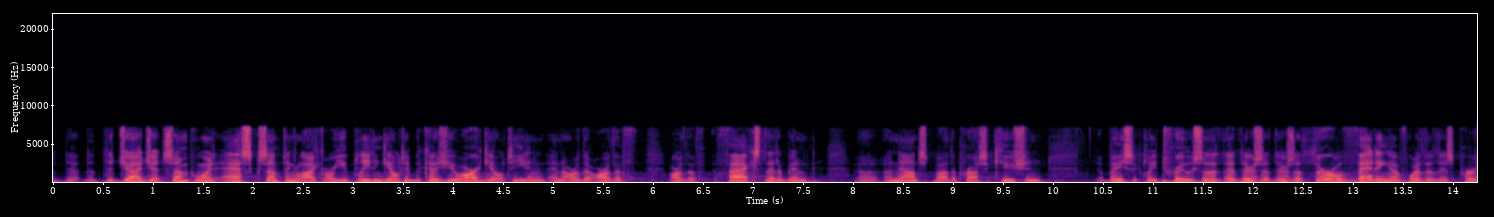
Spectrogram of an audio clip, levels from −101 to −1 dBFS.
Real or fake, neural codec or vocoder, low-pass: real; none; 7.2 kHz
